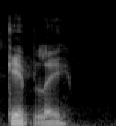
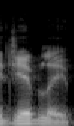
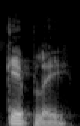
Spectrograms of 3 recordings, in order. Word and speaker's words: Ghibli: So in Japanese, it's Ghibli. – Great. – A lot of people in English say Ghibli, but it is Ghibli.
